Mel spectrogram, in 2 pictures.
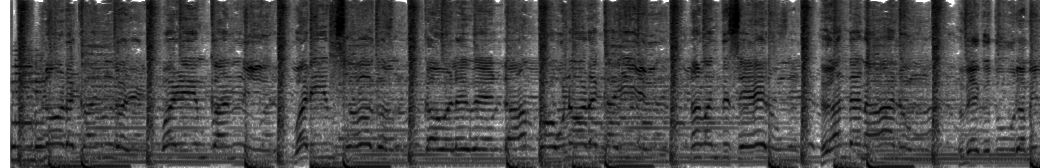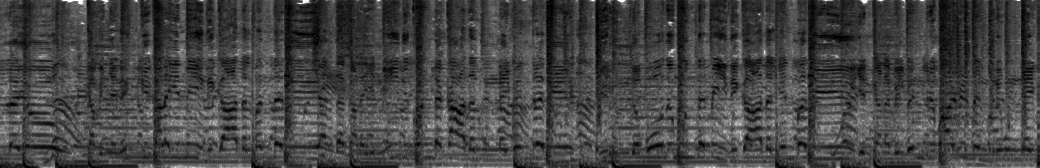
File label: Telugu Rap Ringtone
